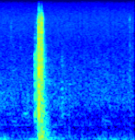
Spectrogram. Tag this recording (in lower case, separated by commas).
vehicle, motor vehicle (road), car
